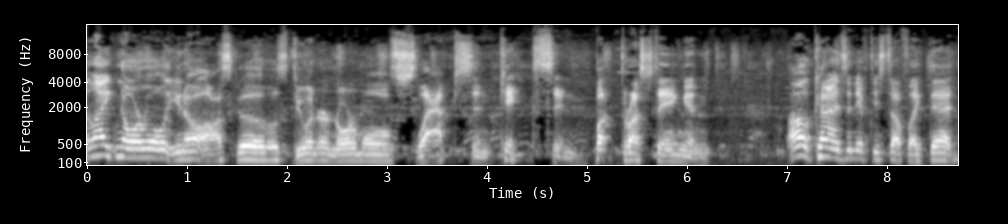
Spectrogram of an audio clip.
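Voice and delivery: normal talking voice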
